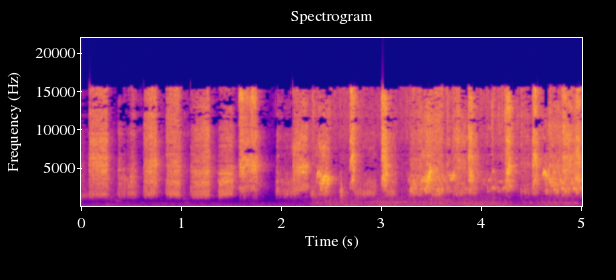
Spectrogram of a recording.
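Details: Pet budgerigars singing indoors, a steady stream of harsh squawks and scratchy warbling chirps in quick pulses, growing busier after two seconds.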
